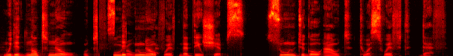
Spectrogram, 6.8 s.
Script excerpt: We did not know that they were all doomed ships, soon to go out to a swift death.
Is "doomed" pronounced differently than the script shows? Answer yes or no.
yes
